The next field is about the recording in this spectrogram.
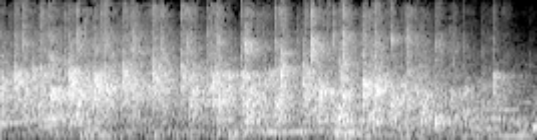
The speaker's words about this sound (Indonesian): Beri tepuk tangan.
